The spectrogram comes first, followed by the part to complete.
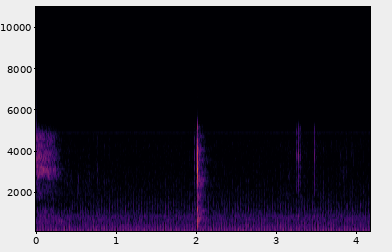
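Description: A MacBook Pro's MagSafe power connector snapping magnetically onto its port: one sharp click about halfway through, over faint room noise.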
